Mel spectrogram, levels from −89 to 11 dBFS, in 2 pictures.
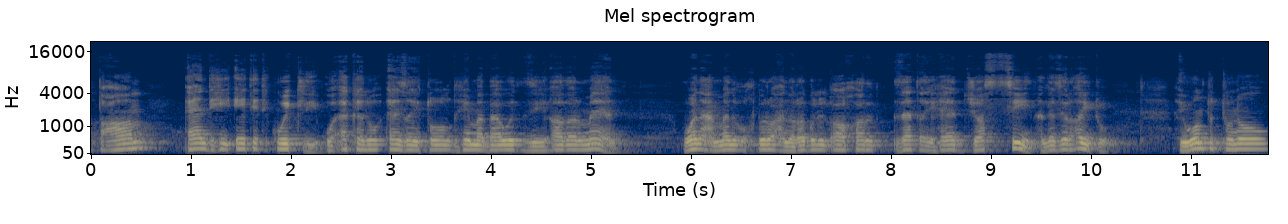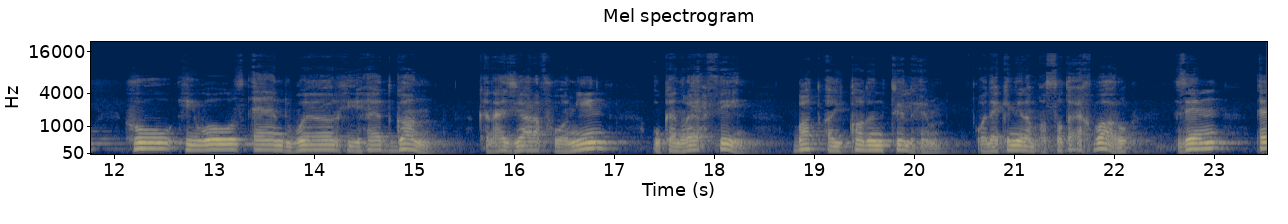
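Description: Drift correction steps occur at 1.02–1.87 s, 7.35–8.00 s, 11.46–13.59 s and 18.86–20.20 s. Playback speed jumps about 6% faster, then slower, alternating, shifting pitch roughly a semitone up or down before snapping back, likely clock-matching rate corrections.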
